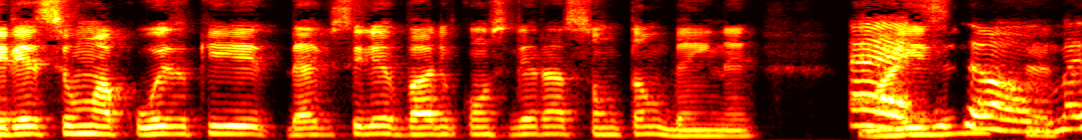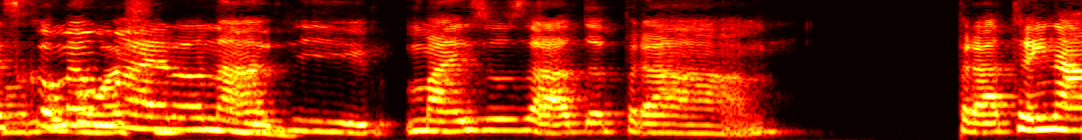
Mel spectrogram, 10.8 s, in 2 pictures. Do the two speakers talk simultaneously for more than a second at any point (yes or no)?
yes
